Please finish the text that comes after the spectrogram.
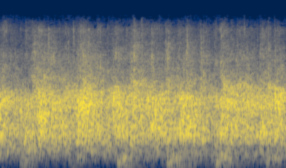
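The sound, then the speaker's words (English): A crowd applauds for Jesus Christ, many hands clapping at once in a dense, continuous patter that holds an even level throughout, with no voices standing out. “Let's clap hands for Jesus Christ.”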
